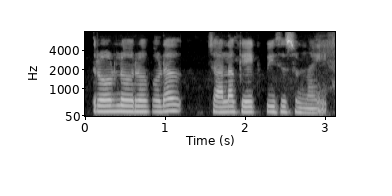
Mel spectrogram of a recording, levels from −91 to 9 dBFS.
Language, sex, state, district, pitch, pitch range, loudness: Telugu, female, Telangana, Hyderabad, 190 Hz, 185-200 Hz, -19 LUFS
